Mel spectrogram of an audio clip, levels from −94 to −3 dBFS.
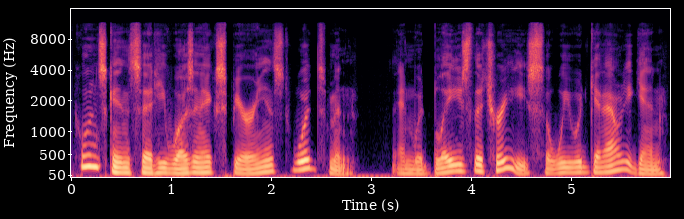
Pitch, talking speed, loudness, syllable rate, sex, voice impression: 120 Hz, 180 wpm, -17 LUFS, 4.5 syllables/s, male, masculine, middle-aged, slightly thick, weak, soft, slightly fluent, calm, slightly mature, friendly, reassuring, slightly wild, lively, kind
